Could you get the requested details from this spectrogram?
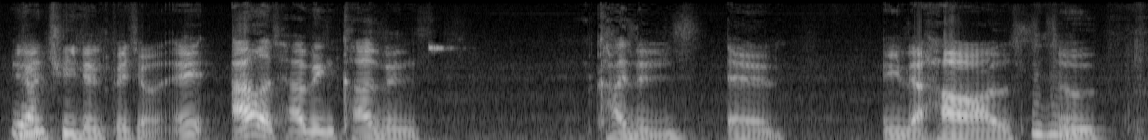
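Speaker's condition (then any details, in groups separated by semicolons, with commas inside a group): Cerebral palsy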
